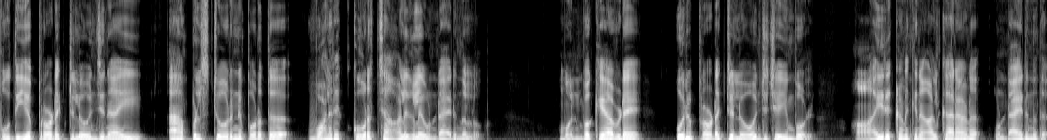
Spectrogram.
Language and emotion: Malayalam, surprised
